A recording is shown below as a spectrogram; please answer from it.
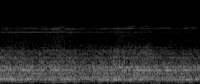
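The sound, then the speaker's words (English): An airplane taking off gives a steady, dense roar of engine noise with a thin, constant whine on top and no clear change in pitch. “This is just a takeoff. Once we're in the air, he'll have a seizure.”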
